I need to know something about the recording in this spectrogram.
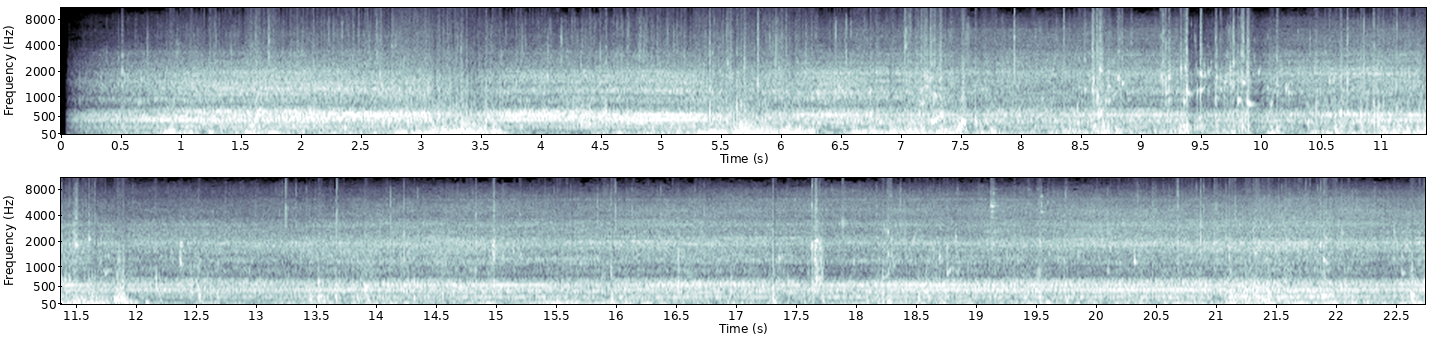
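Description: Underwater sound picked up by a submerged iPhone microphone: muffled rushing and gurgling water with heavy low rumbles, scattered sharp clicks and a steady low hum underneath. It fades in at the very start.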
